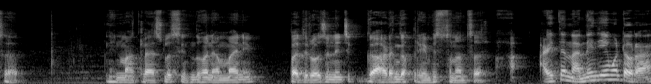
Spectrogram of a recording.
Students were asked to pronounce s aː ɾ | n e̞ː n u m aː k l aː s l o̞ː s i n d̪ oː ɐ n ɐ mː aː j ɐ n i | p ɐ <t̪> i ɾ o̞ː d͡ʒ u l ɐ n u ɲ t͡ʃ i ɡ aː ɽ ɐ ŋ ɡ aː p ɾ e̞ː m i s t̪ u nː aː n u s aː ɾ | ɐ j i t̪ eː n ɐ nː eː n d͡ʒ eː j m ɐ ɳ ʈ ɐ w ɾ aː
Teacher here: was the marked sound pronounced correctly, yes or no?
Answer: no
